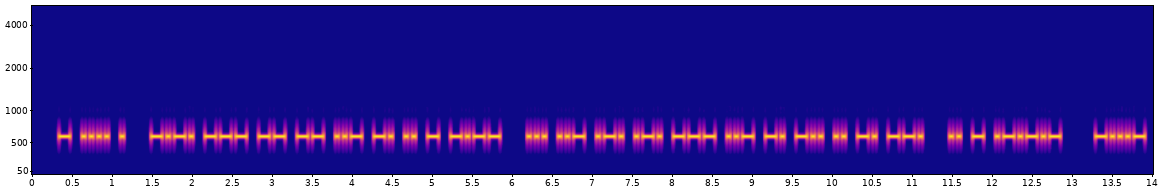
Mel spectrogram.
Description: Morse code, heard as a keyed tone, about 25 wpm, 600 Hz. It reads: THE COMMUNITY SURROUNDING IT. <BT>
